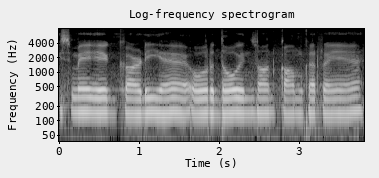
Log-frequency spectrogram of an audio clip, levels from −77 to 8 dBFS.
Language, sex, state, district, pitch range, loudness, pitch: Hindi, male, Uttar Pradesh, Shamli, 140-145 Hz, -13 LUFS, 140 Hz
